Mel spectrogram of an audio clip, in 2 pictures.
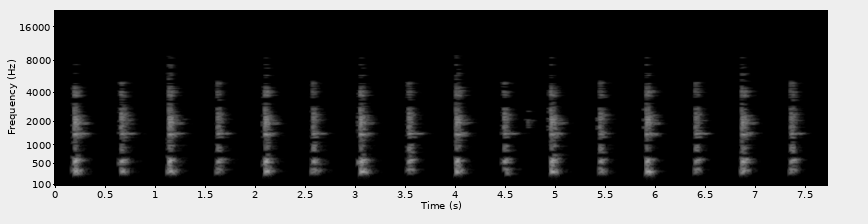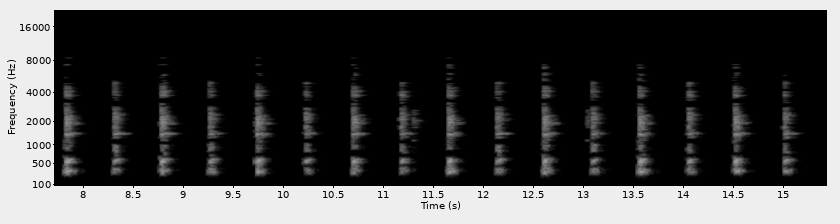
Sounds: Clock, Mechanisms

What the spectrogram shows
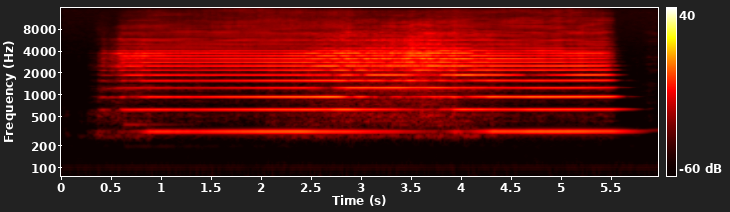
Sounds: Music, Musical instrument, Bowed string instrument

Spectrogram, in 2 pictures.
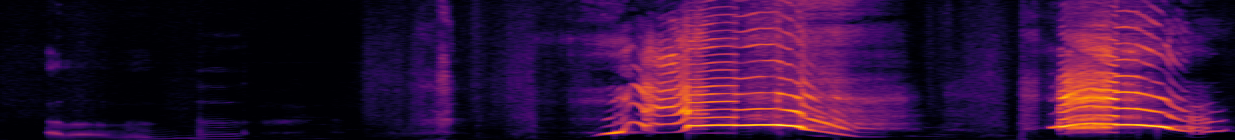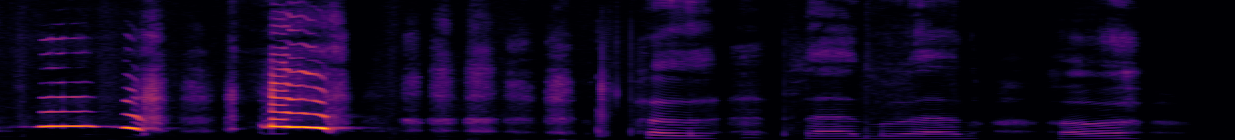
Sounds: Human voice, sobbing

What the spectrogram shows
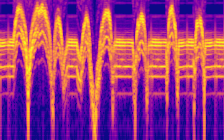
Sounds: Musical instrument, Music, Scratching (performance technique)

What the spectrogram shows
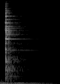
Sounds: home sounds, silverware

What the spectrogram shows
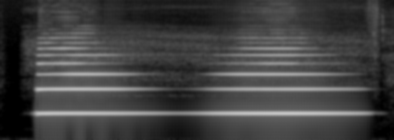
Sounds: Music, Musical instrument, woodwind instrument

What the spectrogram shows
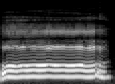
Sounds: Singing, Male singing, Human voice

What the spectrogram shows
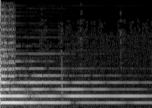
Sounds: Music, Keyboard (musical), Musical instrument

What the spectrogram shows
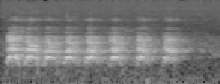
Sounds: Domestic animals, Dog, Bark, Animal

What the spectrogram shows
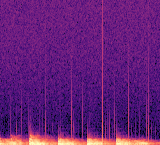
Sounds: Music, Organ, Keyboard (musical), Musical instrument

